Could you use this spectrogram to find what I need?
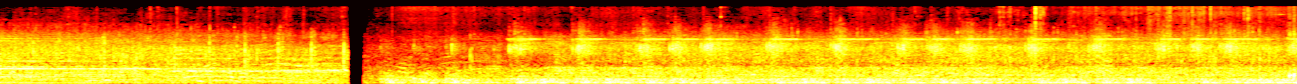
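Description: A crowd murmurs throughout a large, echoing stadium.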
